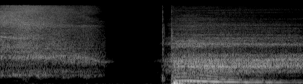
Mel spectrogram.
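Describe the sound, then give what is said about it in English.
Big, deep breaths taken to settle down. A long, airy exhale fades into a brief silence, then another breath comes out as a low, voiced sigh. “Let's do some big, deep breaths.”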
